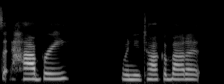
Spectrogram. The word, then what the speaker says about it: HABRI: got to be a part of do you pronounce it HABRI when you talk about it?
